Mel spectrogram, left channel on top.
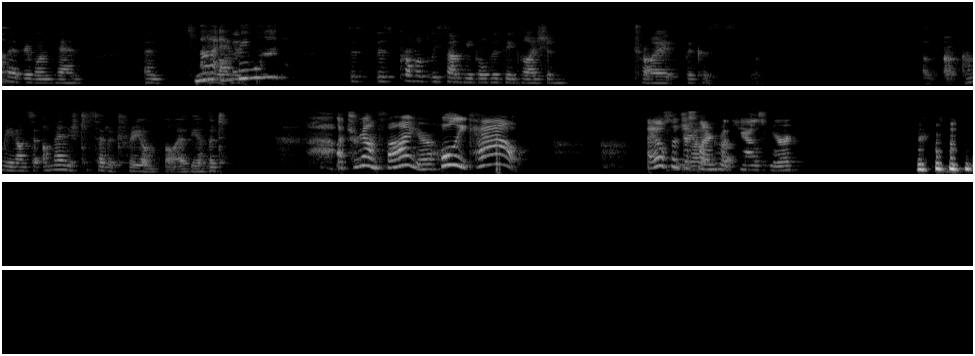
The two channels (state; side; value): silent; right; digital silence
